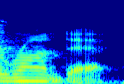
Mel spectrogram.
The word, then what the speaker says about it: Adirondacks: Adirondacks.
